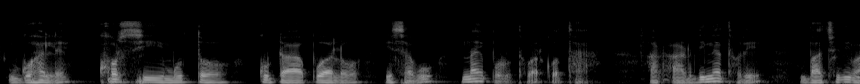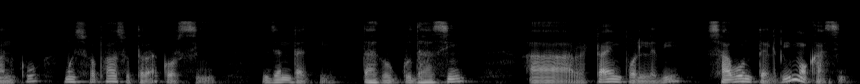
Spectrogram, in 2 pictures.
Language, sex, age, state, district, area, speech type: Odia, male, 60+, Odisha, Boudh, rural, spontaneous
